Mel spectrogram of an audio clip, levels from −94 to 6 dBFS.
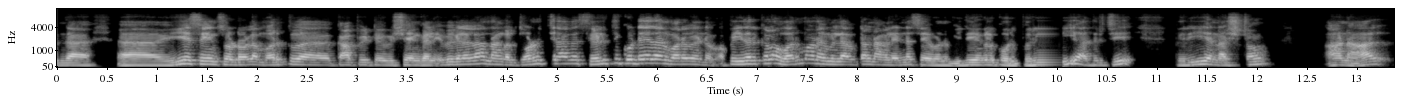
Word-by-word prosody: இந்த 130 Hz, -, +2 dB, 0.8 s
அ -, -, +4 dB, 0.3 s
இஎஸ்ஐ 200 Hz, -2 st, +3 dB
ன்னு 165 Hz, -1 st, -2 dB
சொல்றோல்ல 150 Hz, +1 st, +3 dB
மருத்துவ 150 Hz, +4 st, 0 dB, 0.4 s
காப்பீட்டு 140 Hz, 0 st, -1 dB
விஷயங்கள், 130 Hz, 0 st, +1 dB
இவைகளெல்லாம் 175 Hz, +6 st, +1 dB
நாங்க 165 Hz, -3 st, +1 dB
தொடர்ச்சியாக 205 Hz, +4 st, -1 dB
செலுத்திக்கொண்டே 220 Hz, +5 st, +1 dB
தான் 220 Hz, -2 st, +1 dB
வர 180 Hz, -, +1 dB
வேண்டும். 140 Hz, -6 st, -5 dB
அப்ப -, -, -10 dB
இதற்கெல்லாம் 195 Hz, +1 st, +1 dB
வருமானம் 200 Hz, 0 st, -1 dB
இல்லாவிட்டால் 165 Hz, +1 st, 0 dB
நாங்க 140 Hz, -3 st, 0 dB
என்ன 155 Hz, +1 st, -2 dB
செய்ய 130 Hz, -2 st, +3 dB
வேண்டும்? 120 Hz, -2 st, -3 dB
இது 140 Hz, -, -1 dB
எங்களுக்கு 135 Hz, -2 st, -1 dB
ஒரு 115 Hz, -, 0 dB
பெரிய 140 Hz, +8 st, -2 dB
அதிர்ச்சி, 130 Hz, +7 st, -4 dB, 0.6 s
பெரிய 150 Hz, +9 st, -1 dB, 0.2 s
நஷ்டம். 140 Hz, +8 st, -2 dB, 0.7 s
ஆனால். -, -, +1 dB
160 Hz, 140 wpm, -22 LUFS, 140-195 Hz, 0.8 s, அ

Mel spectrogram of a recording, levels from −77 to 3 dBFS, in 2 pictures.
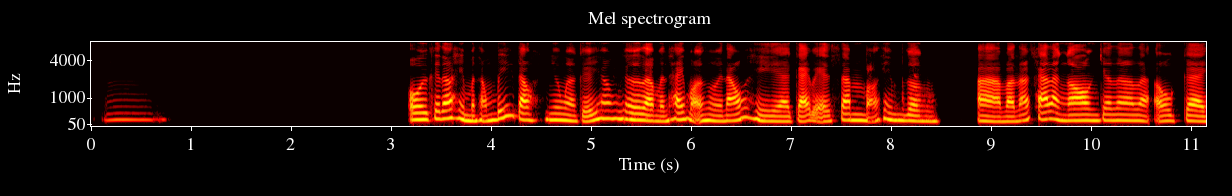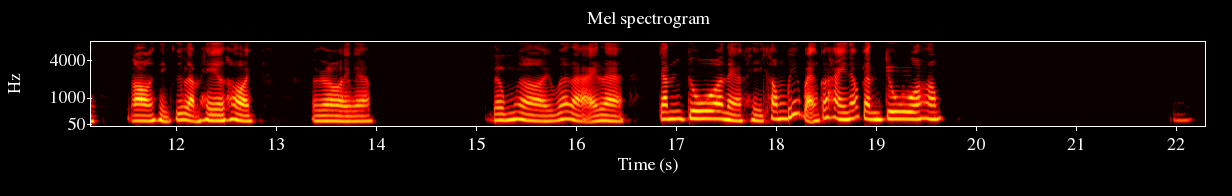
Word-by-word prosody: Ừm. 235 Hz, +1 st, -18 dB, 2.4 s
Ôi, 240 Hz, 0 st, +4 dB
cái 265 Hz, +3 st, -3 dB
đó 280 Hz, +2 st, +4 dB
thì 255 Hz, -, +2 dB
mình 195 Hz, -1 st, +1 dB
hổng 215 Hz, +1 st, 0 dB
biết 350 Hz, +9 st, -1 dB
đâu. 230 Hz, -2 st, +3 dB
Nhưng 230 Hz, -2 st, 0 dB
mà, 200 Hz, -3 st, 0 dB
kiểu 190 Hz, +7 st, -1 dB
giống 275 Hz, -1 st, 0 dB
như 240 Hz, -3 st, +3 dB
là, 200 Hz, -2 st, +4 dB
mình 180 Hz, -1 st, -3 dB
thấy 240 Hz, +2 st, +1 dB
mọi 255 Hz, -6 st, 0 dB
người 195 Hz, -3 st, 0 dB
nấu 200 Hz, +5 st, +1 dB
thì, 190 Hz, -8 st, -1 dB
à, 175 Hz, -1 st, 0 dB
cải 175 Hz, +1 st, 0 dB
bẹ 180 Hz, -, -3 dB
xanh 215 Hz, +2 st, 0 dB
bỏ 205 Hz, +1 st, -3 dB
thêm 225 Hz, -5 st, 0 dB
gừng, 185 Hz, -3 st, -2 dB, 0.4 s
à, 180 Hz, -3 st, +2 dB
và 175 Hz, -, +1 dB
nó 205 Hz, +5 st, -1 dB
khá 245 Hz, +1 st, +3 dB
là 255 Hz, -, +2 dB
ngon. 205 Hz, 0 st, +3 dB
Cho 210 Hz, 0 st, -3 dB
nên 210 Hz, -1 st, -1 dB
là 190 Hz, -2 st, -1 dB
ô 195 Hz, +2 st, -2 dB
kê, 185 Hz, -3 st, +1 dB, 0.4 s
ngon 195 Hz, 0 st, +4 dB
thì -, -, 0 dB
cứ 230 Hz, -, -3 dB
làm 195 Hz, -5 st, +1 dB
theo 200 Hz, -2 st, +1 dB
thôi. 215 Hz, -5 st, +3 dB, 0.6 s
Rồi, 190 Hz, -1 st, 0 dB
à 185 Hz, 0 st, -3 dB, 1.1 s
Đúng 220 Hz, +1 st, -1 dB
rồi. 195 Hz, -6 st, 0 dB
Với 250 Hz, +6 st, -1 dB
lại 195 Hz, -4 st, -1 dB
là 190 Hz, -3 st, +1 dB, 0.4 s
canh 255 Hz, 0 st, 0 dB
chua 275 Hz, 0 st, +3 dB
nè, 205 Hz, -4 st, +2 dB
thì 210 Hz, -4 st, -3 dB
không 265 Hz, +6 st, -2 dB
biết 430 Hz, +8 st, -2 dB
bạn 195 Hz, -, +1 dB
có 305 Hz, -, -1 dB
hay 300 Hz, -6 st, +1 dB
nấu 280 Hz, +5 st, -1 dB
canh 245 Hz, -4 st, +1 dB
chua 260 Hz, -1 st, +2 dB
hông? 255 Hz, -1 st, -1 dB, 2.3 s
Ừm. 215 Hz, 0 st, -19 dB
215 Hz, 180 wpm, -23 LUFS, 195-245 Hz, 2.4 s, Ôi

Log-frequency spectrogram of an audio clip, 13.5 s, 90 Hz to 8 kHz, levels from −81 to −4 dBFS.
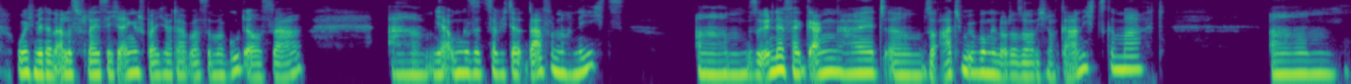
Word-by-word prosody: wo 165 Hz, -, +2 dB
ich 170 Hz, -, +1 dB
mir 155 Hz, -2 st, +5 dB
dann 150 Hz, -, +2 dB
alles 155 Hz, 0 st, +2 dB
fleißig 155 Hz, 0 st, 0 dB
eingespeichert 155 Hz, -2 st, -1 dB
habe, -, -, -3 dB
was 145 Hz, +2 st, -5 dB
immer 150 Hz, -1 st, -3 dB
gut 180 Hz, +6 st, -2 dB
aussah. 135 Hz, +7 st, -1 dB, 0.9 s
Ähm, 155 Hz, 0 st, -2 dB
ja, 155 Hz, -, +2 dB
umgesetzt 165 Hz, -1 st, 0 dB
habe 155 Hz, -, +1 dB
ich 155 Hz, -, -5 dB
da 160 Hz, -, +3 dB
davon 180 Hz, 0 st, +2 dB
noch 160 Hz, -2 st, 0 dB
nichts. 200 Hz, +10 st, -3 dB, 0.7 s
Ähm, 155 Hz, 0 st, 0 dB
so 155 Hz, -1 st, -1 dB
in 170 Hz, -, +5 dB
der 200 Hz, -, +7 dB
Vergangenheit 165 Hz, 0 st, +2 dB
ähm, 150 Hz, 0 st, -1 dB
so 140 Hz, -4 st, -2 dB
Atemübungen 165 Hz, -1 st, +1 dB
oder 145 Hz, -1 st, -2 dB
so 140 Hz, -, -1 dB
habe 140 Hz, -, -3 dB
ich 140 Hz, -, -7 dB
noch 135 Hz, -, -7 dB
gar -, -, 0 dB
nichts 215 Hz, +4 st, -3 dB
gemacht. 200 Hz, -2 st, -1 dB, 1.1 s
Ähm, 155 Hz, 0 st, -1 dB
155 Hz, 170 wpm, -22 LUFS, 150-170 Hz, 1.1 s, der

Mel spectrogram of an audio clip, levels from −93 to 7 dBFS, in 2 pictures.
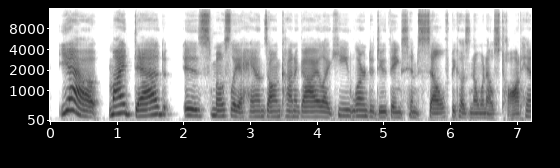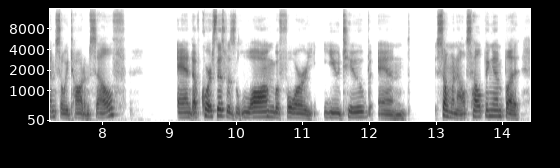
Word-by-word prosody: Yeah, 275 Hz, -, +7 dB, 0.2 s
my 255 Hz, +5 st, +6 dB
dad 230 Hz, 0 st, +4 dB, 0.2 s
is 195 Hz, -1 st, +2 dB
mostly 190 Hz, -1 st, 0 dB
a -, -, 0 dB
hands-on 170 Hz, +1 st, -2 dB
kinda 170 Hz, -1 st, -5 dB
guy, 165 Hz, 0 st, +3 dB
like 160 Hz, -3 st, 0 dB
he 195 Hz, -2 st, -6 dB
learned 185 Hz, 0 st, -2 dB
to 170 Hz, -, -6 dB
do 160 Hz, 0 st, -2 dB
things 155 Hz, -2 st, -4 dB
himself 145 Hz, -1 st, -2 dB
because 135 Hz, -, -6 dB
no 140 Hz, -, -3 dB
one 140 Hz, 0 st, -4 dB
else 125 Hz, 0 st, -5 dB
taught 135 Hz, -, -1 dB
him, 170 Hz, -1 st, -5 dB
so 135 Hz, -, -5 dB
he 125 Hz, -, -4 dB
taught 140 Hz, 0 st, -2 dB
himself. 200 Hz, -, -4 dB, 0.8 s
And 150 Hz, 0 st, -1 dB
of -, -, -2 dB
course 170 Hz, -, +2 dB
this 200 Hz, 0 st, +1 dB
was 160 Hz, -, -4 dB
long 160 Hz, +3 st, +4 dB
before 145 Hz, -3 st, -1 dB
Y -, -, -6 dB, 0.2 s
YouTube 250 Hz, -, -3 dB
and 115 Hz, -3 st, -5 dB, 0.4 s
someone 155 Hz, -9 st, 0 dB
else 130 Hz, +2 st, -4 dB
helping 175 Hz, +2 st, -1 dB
him, 185 Hz, 0 st, -2 dB
but -, -, +1 dB
170 Hz, 170 wpm, -23 LUFS, 150-190 Hz, 0.8 s, Yeah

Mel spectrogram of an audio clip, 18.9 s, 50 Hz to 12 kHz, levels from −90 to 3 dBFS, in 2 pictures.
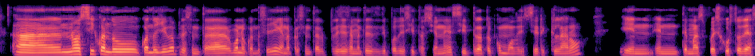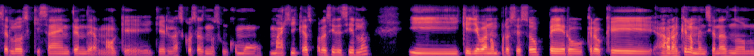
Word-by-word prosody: Ah, 145 Hz, 0 st, +7 dB
no, 180 Hz, +4 st, +6 dB
sí, 195 Hz, +2 st, +4 dB
cuando 160 Hz, -4 st, +5 dB
cuando 145 Hz, 0 st, +2 dB
llego 160 Hz, +6 st, +1 dB
a -, -, -2 dB
presentar, 125 Hz, -, 0 dB
bueno, 140 Hz, 0 st, 0 dB
cuando 125 Hz, -1 st, -9 dB
se -, -, -7 dB
llegan 180 Hz, -10 st, 0 dB
a -, -, -5 dB
presentar 115 Hz, 0 st, -8 dB
precisamente 120 Hz, +1 st, -4 dB
ese 115 Hz, -2 st, -11 dB
tipo 125 Hz, +1 st, -9 dB
situaciones, 120 Hz, +6 st, -5 dB
sí 125 Hz, -, -3 dB
trato 120 Hz, +2 st, -2 dB
como 120 Hz, -4 st, -5 dB
de 115 Hz, +1 st, -8 dB
ser 115 Hz, -, -5 dB
claro 120 Hz, -, -3 dB, 0.4 s
en 115 Hz, -5 st, -2 dB
en 115 Hz, -2 st, -4 dB
temas, 115 Hz, 0 st, -2 dB
pues, -, -, -2 dB
justo -, -, -2 dB
de 120 Hz, -, +6 dB
hacerlos 120 Hz, +1 st, -2 dB
quizá 115 Hz, 0 st, -2 dB
entender, 115 Hz, 0 st, -4 dB
¿no? -, -, -6 dB
Que 125 Hz, 0 st, -8 dB
que 115 Hz, 0 st, -4 dB
las 115 Hz, -, -7 dB
cosas 115 Hz, 0 st, -5 dB
no 115 Hz, -1 st, -7 dB
son 115 Hz, -, -14 dB
como 115 Hz, +1 st, -8 dB, 0.3 s
mágicas, 120 Hz, +4 st, -2 dB
por -, -, -3 dB
así 140 Hz, +3 st, -2 dB
decirlo, 145 Hz, +6 st, -3 dB, 0.4 s
y 115 Hz, -3 st, +1 dB
que 125 Hz, -, +2 dB
llevan 120 Hz, 0 st, +5 dB
un 120 Hz, -, -3 dB
proceso, 155 Hz, +6 st, -2 dB
pero 120 Hz, -2 st, +4 dB
creo 115 Hz, -2 st, 0 dB
que 125 Hz, -3 st, +3 dB
ahora 125 Hz, +1 st, +2 dB
que -, -, +2 dB
lo -, -, +4 dB
mencionas 125 Hz, +2 st, -2 dB
no 120 Hz, -1 st, -5 dB
120 Hz, 185 wpm, -23 LUFS, 115-140 Hz, 0.4 s, Ah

